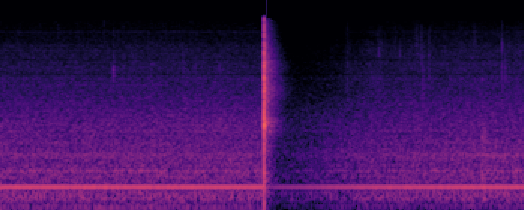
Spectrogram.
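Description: A single sharp snip of wire cutters biting through the antenna's wire stub, about two seconds in, over a steady low hum.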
